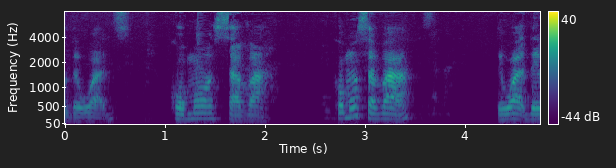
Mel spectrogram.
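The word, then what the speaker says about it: comment ça va: how are you how are you you say como sava let me spell the words como sava como sava the word the ones are c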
